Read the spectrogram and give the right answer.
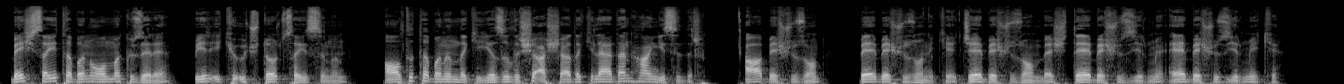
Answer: Yanıt E 522.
